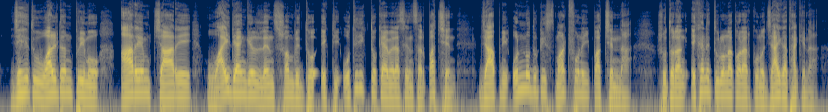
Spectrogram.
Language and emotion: Bengali, neutral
